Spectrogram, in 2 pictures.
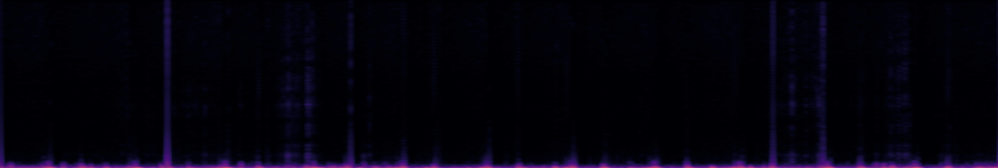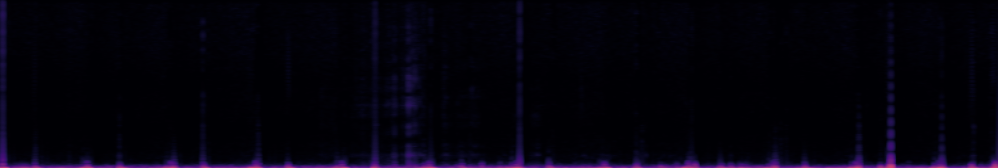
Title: ASMR MALE SOUNDS INSIDE BODY | Stethoscope | HeartBeat | No Talking |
